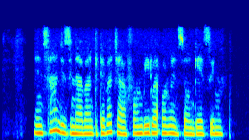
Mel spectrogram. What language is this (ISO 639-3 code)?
lug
